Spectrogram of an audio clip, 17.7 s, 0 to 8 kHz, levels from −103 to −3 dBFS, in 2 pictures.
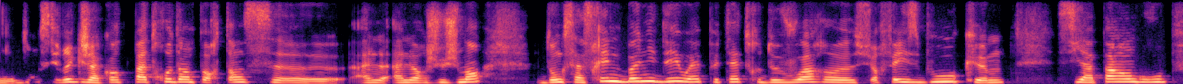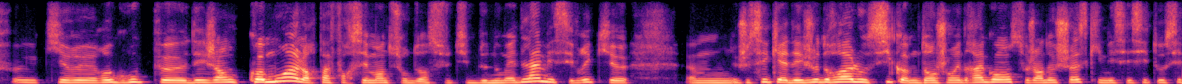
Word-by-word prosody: donc 165 0 -8
c'est 225 - -9
vrai 245 +3 +2
que 240 - -6
j'accorde 220 +1 0
pas 235 -2 +4
trop 270 +4 -4
d'importance, 230 -1 -2
heu, 175 -4 -3
à 195 - -8
leu 195 -1 -2
à 200 - -4
leur 205 -1 -1
jugement. 220 +6 0 0.4
Donc 225 +5 +1
ça 215 -1 -1
serait 300 +9 -3
une 305 -3 +8
bonne 290 +3 +4
idée, 300 0 +3
ouais, 260 -2 +1
peut-être, 245 -1 -6
de 215 - -3
voir, 235 +3 0
heu, 205 -1 0
sur 215 +1 -8
Facebook, 240 +3 0
hem, 205 +1 +1 0.4
s'il 235 - -3
y - - +4
a 210 - 0
pas 270 +6 +4
un 270 0 +3
groupe, 245 +1 -2 0.2
heu, 205 -2 -6
qui 205 +3 -4
regroupe 210 +3 0
des 200 +1 +3
gens 220 +2 +1
comme 235 +2 +6
moi. 335 +4 +5
Alors 205 -9 +4
pas 205 -2 -1
forcément 195 0 -4
sur 175 - -10
dans 165 0 -3
ce 165 0 -11
type 175 0 -11
de 180 - -3
domaine-là. 190 +11 +1
Mais 260 - +3
c'est 175 - -8
vrai 225 +5 -1
que 195 -4 -3 0.5
mmh, 180 -1 -3
je 195 - -6
sais 235 +5 -2
qu'il 230 - +4
y - - +4
a - - +4
des 195 0 +5
jeux 230 +2 +2
de 235 - +4
rôle 245 +1 +5
aussi, 235 +2 0
comme 190 -5 +1
Donjons 195 +2 -1
et - - 0
Dragons, 220 +3 +2
ce 230 -4 -10
genre 195 - 0
de 200 - -1
choses, 230 +3 -2
qui 195 - -9
nécessitent 185 +1 -8
aussi 200 +2 -6
215 Hz, 255 wpm, -19 LUFS, 195-235 Hz, 0.5 s, une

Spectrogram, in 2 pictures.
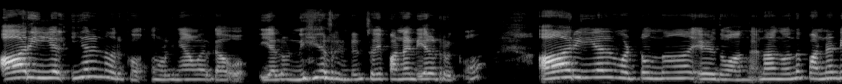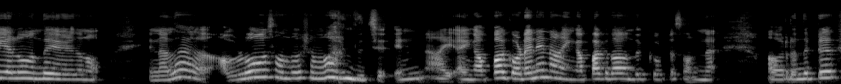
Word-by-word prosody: ஆறு 315 +1 +8
இயல், 295 -1 +1
இயல்ன்னு 350 -1 -3
இருக்கும். 220 -5 -11
உங்களுக்கு 220 0 -8
ஞாபகம் 230 0 -4
இருக்கா? 210 -2 -4
ஓ - - -6 0.3
இயல் 215 +1 -2
1, 220 +4 -2
இயல் 300 -3 0
2ன்னு 235 +2 -7
சொல்லி 245 0 -3
12 245 +1 0
இயல் 255 -1 -1
இருக்கும். 265 +7 -12 0.7
6 330 +2 +8
இயல் 330 0 0
மட்டும் 280 -1 -3
தான் 280 +1 -4 0.2
எழுதுவாங்க. 225 -4 -2 0.2
நாங்க 250 0 +1
வந்து 290 +4 -2
12 285 +2 0
இயலும் 285 0 0
வந்து 260 0 0
எழுதுனோம். 230 -3 -9 0.5
என்னால 205 +8 -6 0.5
அவ்ளோ 275 +6 -1 0.2
சந்தோஷமா 285 0 -3
இருந்துச்சு. 245 -6 -1 0.8
எங்க 220 -1 -4
அப்பாவுக்கு 290 +3 +4
உடனே 270 +6 +2
நான் 275 -4 -1
எங்க 215 -2 -4
அப்பாவுக்கு 255 +4 +1
தான் 260 0 +3
வந்து 235 -2 -10
கூப்புட்டு 230 +3 -16
சொன்னேன். 210 0 -11 0.5
அவர் 220 - -6
வந்துட்டு 260 +4 -2
255 Hz, 155 wpm, -23 LUFS, 230-285 Hz, 0.8 s, ஆறு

